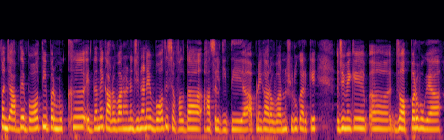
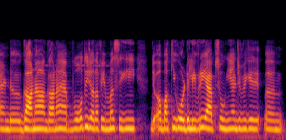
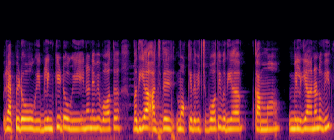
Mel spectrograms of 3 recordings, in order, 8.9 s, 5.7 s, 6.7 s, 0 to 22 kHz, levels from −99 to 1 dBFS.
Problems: constant background noise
